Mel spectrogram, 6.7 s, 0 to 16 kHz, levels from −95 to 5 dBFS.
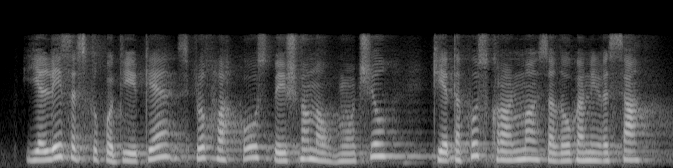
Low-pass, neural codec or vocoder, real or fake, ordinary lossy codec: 7.2 kHz; codec, 16 kHz, 0.5 kbps, FunCodec, trained on Chinese and English, 25 frames a second; fake; none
